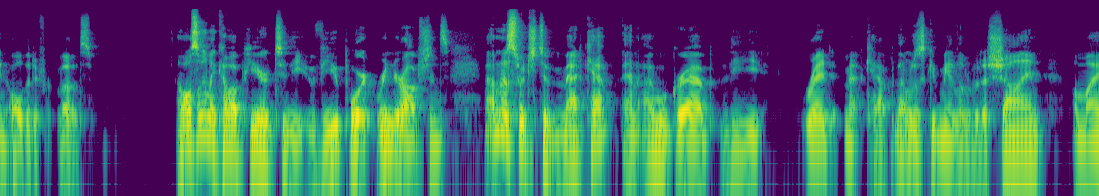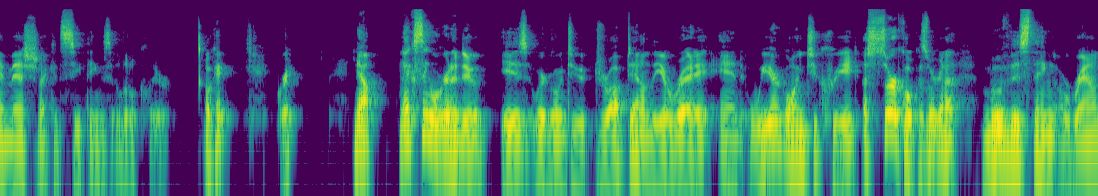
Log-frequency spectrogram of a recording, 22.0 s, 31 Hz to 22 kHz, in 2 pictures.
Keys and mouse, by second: 3.3-7.6 drag, 8.2 middle click, 8.7-11.8 middle drag, 12.8 middle click, 13.2 middle click, 13.8 shift+middle click, 14.1 middle click, 16.2 click.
